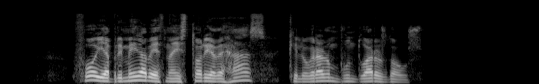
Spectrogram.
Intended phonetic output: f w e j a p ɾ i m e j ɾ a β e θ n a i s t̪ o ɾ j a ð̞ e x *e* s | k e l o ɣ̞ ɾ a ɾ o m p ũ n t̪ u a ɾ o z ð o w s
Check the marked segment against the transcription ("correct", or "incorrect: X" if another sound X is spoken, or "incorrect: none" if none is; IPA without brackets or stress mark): incorrect: a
